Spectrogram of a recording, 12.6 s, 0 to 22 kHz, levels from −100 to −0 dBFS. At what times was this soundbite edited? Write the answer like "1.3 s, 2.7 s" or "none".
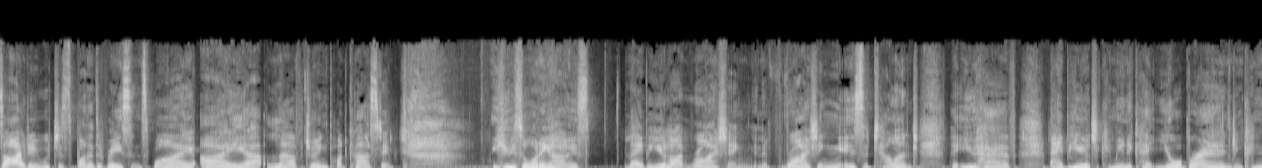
6.2 s, 10.9 s

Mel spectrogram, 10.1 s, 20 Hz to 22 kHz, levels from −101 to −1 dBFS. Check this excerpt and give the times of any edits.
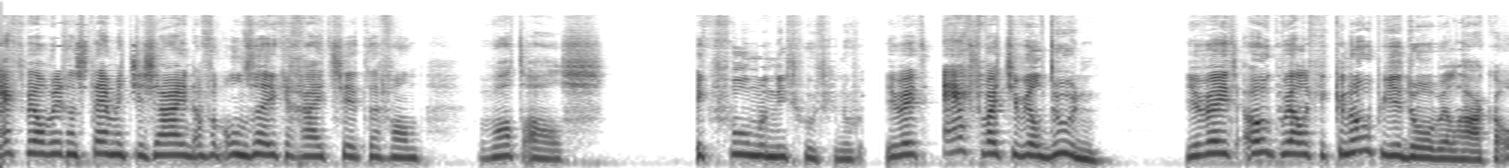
4.6 s, 5.8 s

